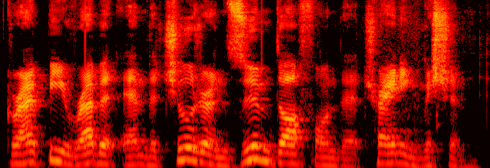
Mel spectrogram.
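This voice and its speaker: A parent reading a children's story aloud to a child, in an animated way and acting out the dialogue. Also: medium pitch, moderate pace, slight background noise.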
